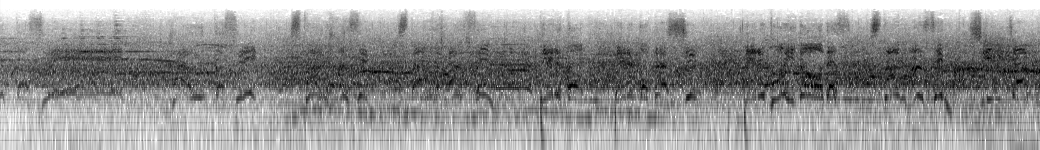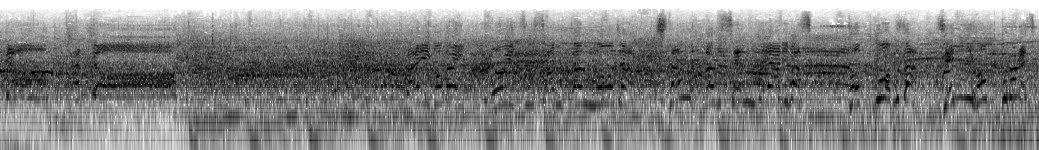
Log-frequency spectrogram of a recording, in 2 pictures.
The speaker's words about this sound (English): You hear the fans singing Hansen's music and chanting his name.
